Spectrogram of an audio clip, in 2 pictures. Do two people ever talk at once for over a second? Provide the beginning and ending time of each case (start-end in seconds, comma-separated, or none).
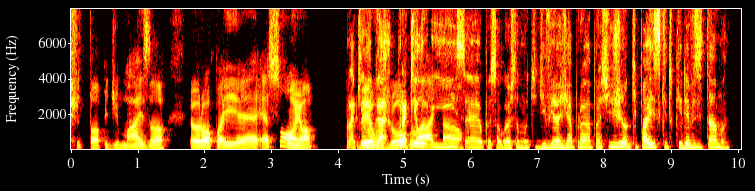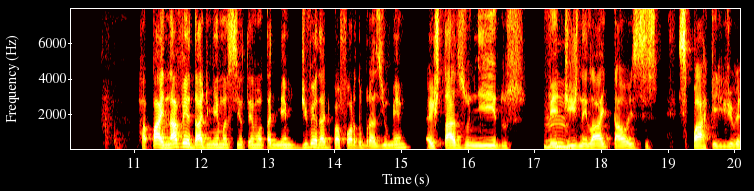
4.3-6.0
